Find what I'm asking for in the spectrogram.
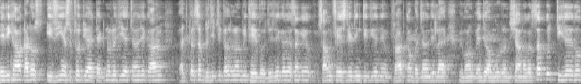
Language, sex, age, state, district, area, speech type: Sindhi, male, 45-60, Maharashtra, Mumbai Suburban, urban, spontaneous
